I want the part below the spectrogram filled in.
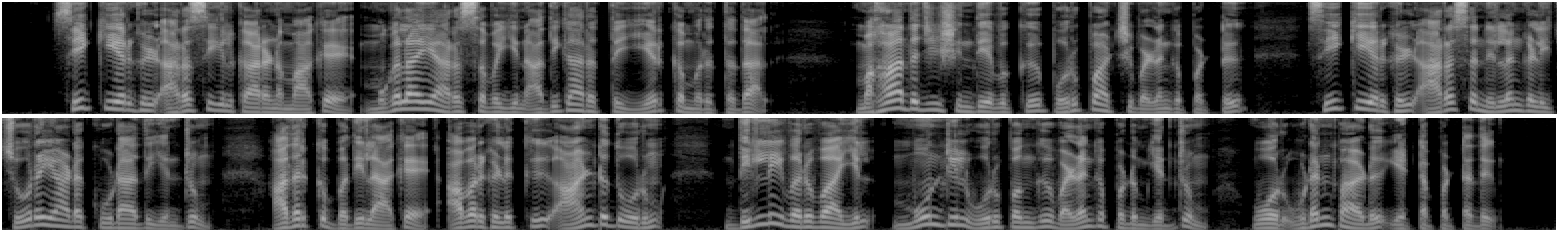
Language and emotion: Tamil, neutral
